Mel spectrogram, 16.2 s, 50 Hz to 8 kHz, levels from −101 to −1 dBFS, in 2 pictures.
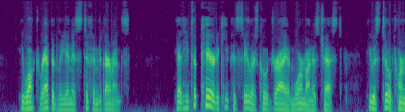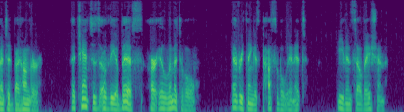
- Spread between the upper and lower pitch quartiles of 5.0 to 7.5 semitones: No, average, 3.6 semitones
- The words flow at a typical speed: Yes, average, 155 wpm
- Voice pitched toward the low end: Yes, low, 110 Hz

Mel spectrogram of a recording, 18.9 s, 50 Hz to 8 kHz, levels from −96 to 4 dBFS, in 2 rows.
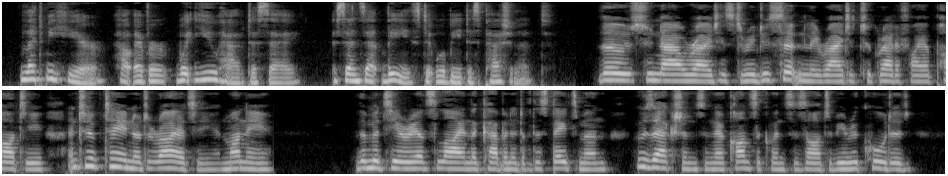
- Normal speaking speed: Yes, average, 175 wpm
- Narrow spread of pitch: Yes, narrow, 2.2 semitones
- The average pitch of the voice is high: No, medium, 180 Hz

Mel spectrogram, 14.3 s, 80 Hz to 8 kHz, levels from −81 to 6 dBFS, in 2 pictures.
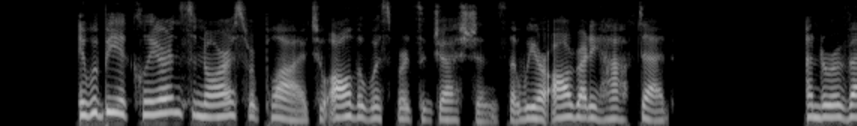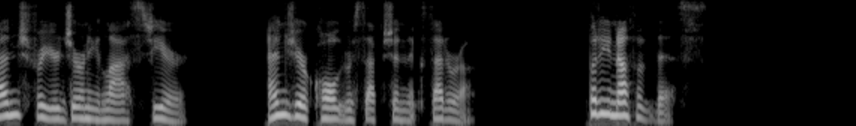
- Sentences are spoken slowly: No, average, 150 wpm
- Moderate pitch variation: Yes, average, 4.5 semitones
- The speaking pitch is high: Yes, high, 225 Hz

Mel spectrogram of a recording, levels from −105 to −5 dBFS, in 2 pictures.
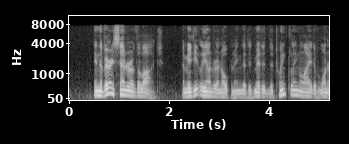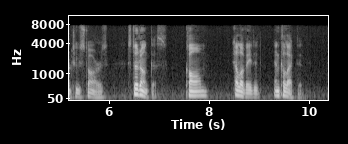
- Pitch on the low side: Yes, low, 110 Hz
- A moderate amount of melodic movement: No, wide, 5.8 semitones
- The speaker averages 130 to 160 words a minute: Yes, average, 155 wpm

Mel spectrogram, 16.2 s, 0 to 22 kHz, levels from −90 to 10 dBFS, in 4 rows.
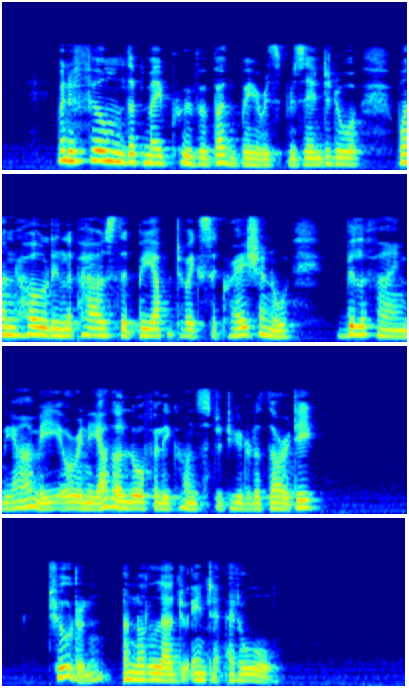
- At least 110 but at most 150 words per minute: Yes, average, 145 wpm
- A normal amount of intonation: Yes, average, 3.8 semitones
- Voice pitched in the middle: Yes, medium, 155 Hz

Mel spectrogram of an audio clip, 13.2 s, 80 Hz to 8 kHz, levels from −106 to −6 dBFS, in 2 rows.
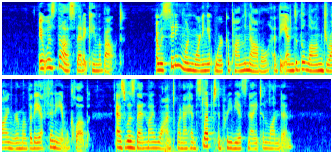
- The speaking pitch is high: Yes, high, 200 Hz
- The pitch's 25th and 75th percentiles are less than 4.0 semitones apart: Yes, average, 2.7 semitones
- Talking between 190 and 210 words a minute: Yes, average, 195 wpm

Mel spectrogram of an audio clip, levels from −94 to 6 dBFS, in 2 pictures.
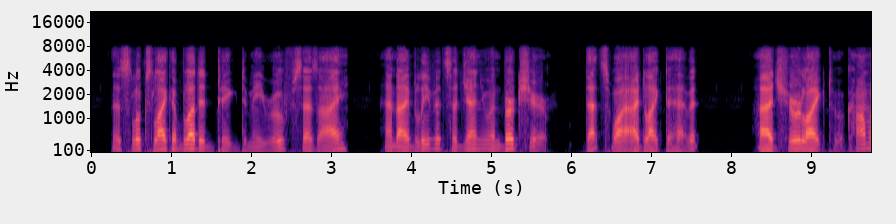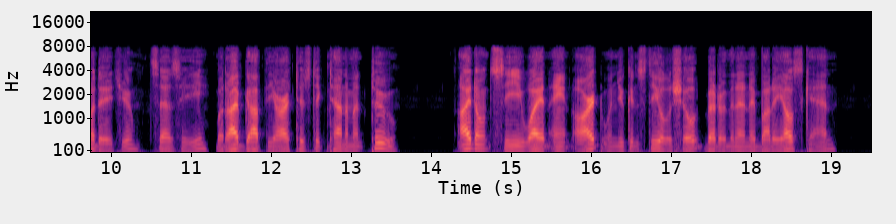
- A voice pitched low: Yes, low, 110 Hz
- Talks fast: No, average, 175 wpm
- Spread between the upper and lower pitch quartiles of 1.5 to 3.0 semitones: Yes, average, 2.7 semitones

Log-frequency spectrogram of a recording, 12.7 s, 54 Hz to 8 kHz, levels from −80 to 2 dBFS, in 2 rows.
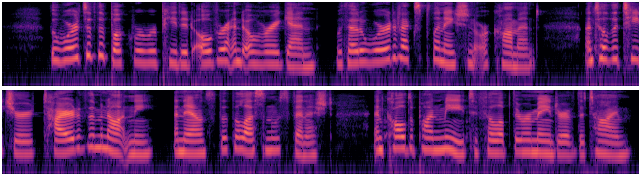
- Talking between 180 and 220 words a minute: Yes, average, 200 wpm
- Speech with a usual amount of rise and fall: Yes, average, 3.9 semitones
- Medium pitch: No, high, 210 Hz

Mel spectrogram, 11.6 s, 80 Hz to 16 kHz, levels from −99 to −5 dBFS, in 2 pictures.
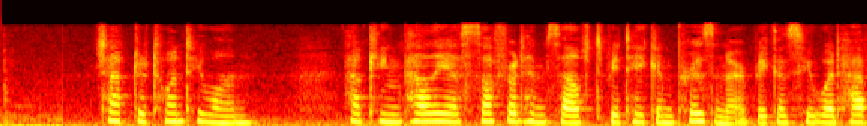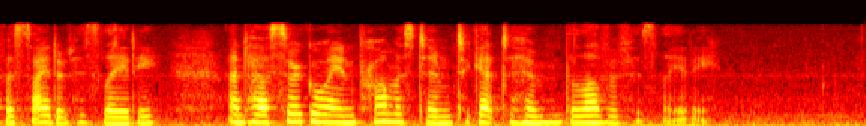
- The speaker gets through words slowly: No, average, 180 wpm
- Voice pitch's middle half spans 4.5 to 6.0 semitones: No, narrow, 2.6 semitones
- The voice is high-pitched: Yes, high, 205 Hz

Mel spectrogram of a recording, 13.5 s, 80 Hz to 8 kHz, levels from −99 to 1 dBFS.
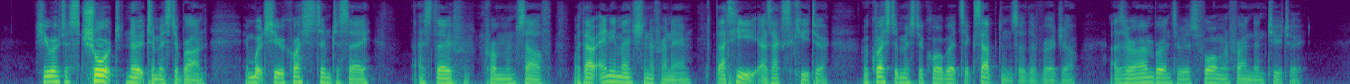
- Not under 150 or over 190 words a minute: No, fast, 205 wpm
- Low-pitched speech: Yes, low, 110 Hz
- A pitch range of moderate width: Yes, average, 3.6 semitones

